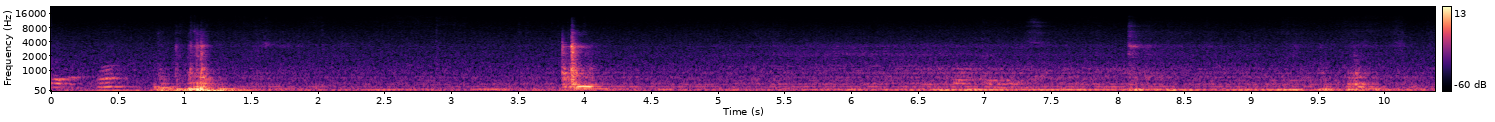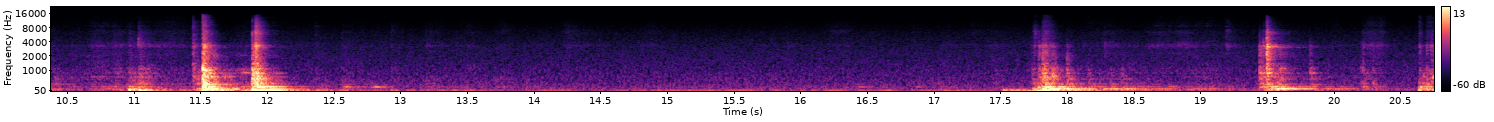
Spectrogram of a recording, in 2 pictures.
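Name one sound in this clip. A door clicks open.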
